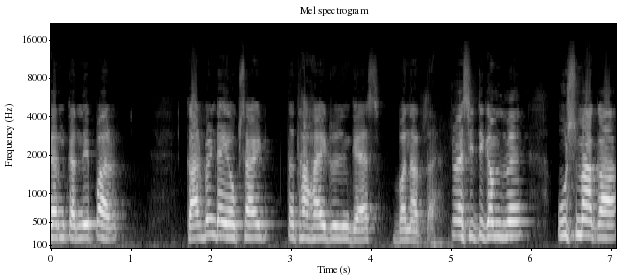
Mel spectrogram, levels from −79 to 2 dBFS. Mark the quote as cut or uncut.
cut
